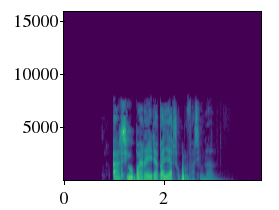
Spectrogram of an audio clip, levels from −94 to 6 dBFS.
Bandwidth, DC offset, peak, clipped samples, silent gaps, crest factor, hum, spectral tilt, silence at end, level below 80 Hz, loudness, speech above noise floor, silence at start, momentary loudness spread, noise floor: 8 kHz; under 0.1%; -10 dBFS; under 0.1%; none; 20 dB; none; -5 dB/octave; 0.95 s; -54 dBFS; -27 LUFS; over 62 dB; 1 s; 18 LU; under -90 dBFS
